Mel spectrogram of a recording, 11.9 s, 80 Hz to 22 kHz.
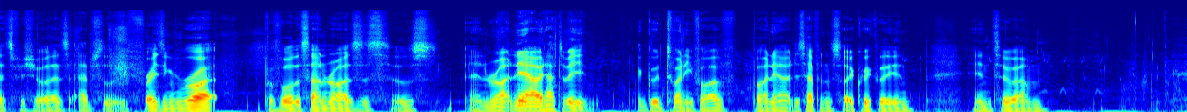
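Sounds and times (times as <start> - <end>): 
speech: 0.0 - 10.5
bird calling at sunrise in the Everglades: 9.4 - 11.8
faint bird chirps at sunrise in the Everglades: 9.7 - 11.8.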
